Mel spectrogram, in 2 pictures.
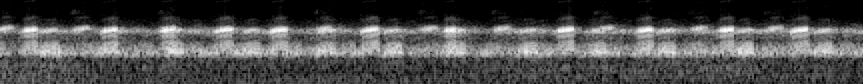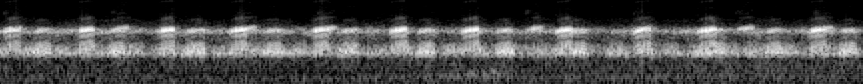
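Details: Many frogs courting at night in a May rice field newly filled with water, recorded on a PCM recorder beside a road; continuous overlapping rapid croaking pulses, uneven rhythm, no traffic clearly heard.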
